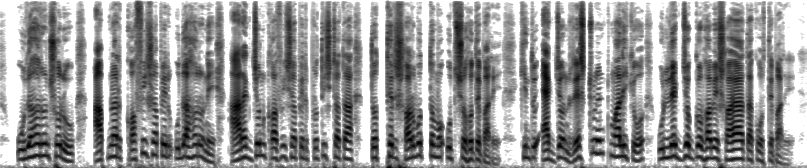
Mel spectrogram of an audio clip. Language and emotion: Bengali, neutral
